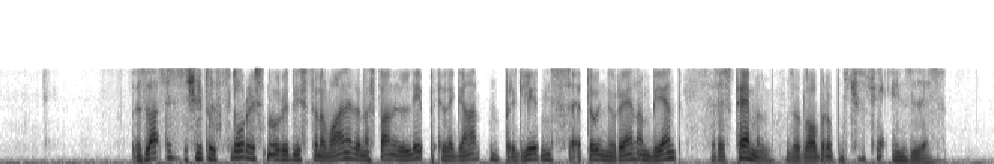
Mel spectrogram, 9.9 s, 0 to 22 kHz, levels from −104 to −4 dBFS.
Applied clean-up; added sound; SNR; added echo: neural diffusion model UNIVERSE++.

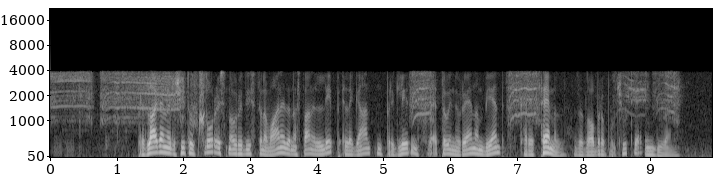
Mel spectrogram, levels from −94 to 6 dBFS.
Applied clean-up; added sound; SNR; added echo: none; Camera; 15 dB; none.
